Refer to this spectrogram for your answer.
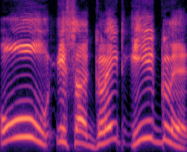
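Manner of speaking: put-on Chinese accent, high pitched and slow. Doing an impression of a man, imitated Chinese accent. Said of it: "I do an impression of a Chinese guy trying to say great egret".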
